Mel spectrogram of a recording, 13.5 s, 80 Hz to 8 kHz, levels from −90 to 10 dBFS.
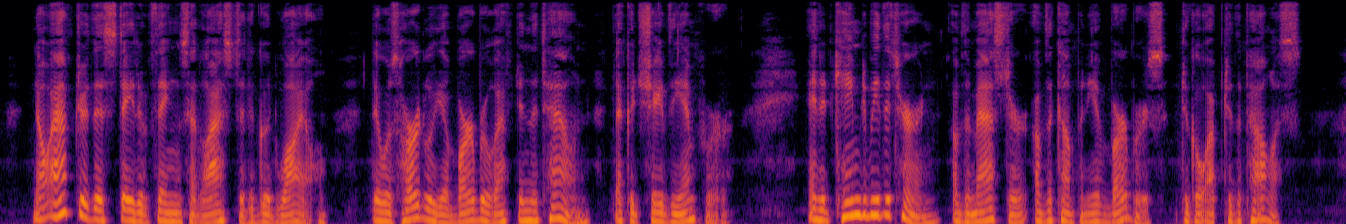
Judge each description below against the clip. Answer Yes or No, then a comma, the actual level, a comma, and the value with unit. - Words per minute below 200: No, fast, 205 wpm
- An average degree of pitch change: Yes, average, 4.1 semitones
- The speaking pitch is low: Yes, low, 115 Hz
